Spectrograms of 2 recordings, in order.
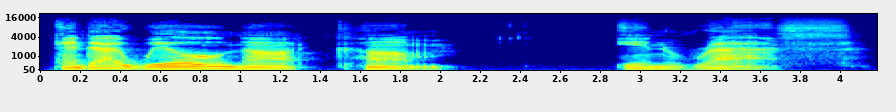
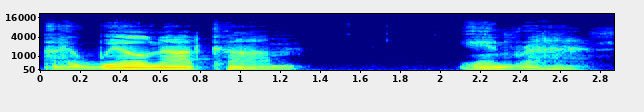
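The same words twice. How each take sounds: First: Said in the usual way. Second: Quieter, slow repeat for weight; soft echo. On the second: Shown as a demonstration. Preacher repeating God's promise to let it land, soft. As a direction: let the words sink in softly. Echoes the verse softly.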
